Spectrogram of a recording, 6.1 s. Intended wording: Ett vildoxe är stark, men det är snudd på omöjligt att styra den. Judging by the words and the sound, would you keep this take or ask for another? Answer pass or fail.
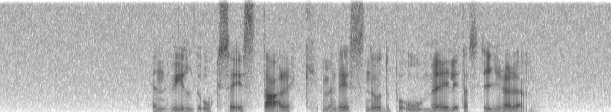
fail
